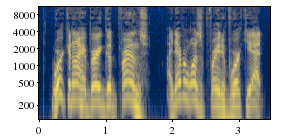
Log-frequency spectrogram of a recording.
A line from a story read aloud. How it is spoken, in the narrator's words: said John with a laugh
